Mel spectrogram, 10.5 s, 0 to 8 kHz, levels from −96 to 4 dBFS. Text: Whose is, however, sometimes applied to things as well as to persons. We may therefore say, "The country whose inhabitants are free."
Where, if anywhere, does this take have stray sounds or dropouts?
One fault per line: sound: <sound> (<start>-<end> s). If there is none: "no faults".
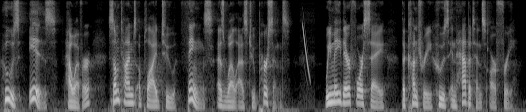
sound: chirp (6.1-6.2 s)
